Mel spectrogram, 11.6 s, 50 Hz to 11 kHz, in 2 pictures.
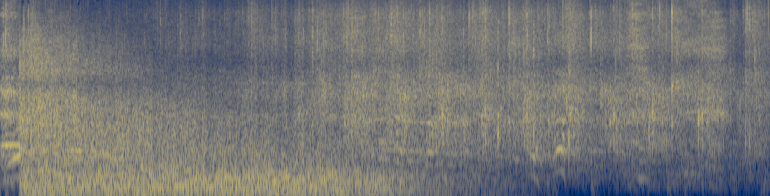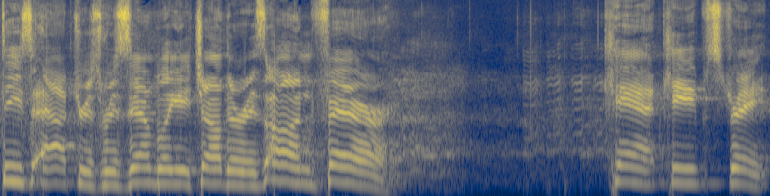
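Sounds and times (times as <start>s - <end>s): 
loud cannon fire barrage of booms and rumble: 0.0s - 4.1s
laughter: 2.7s - 5.4s, 7.7s - 10.7s
speech: 5.8s - 8.9s, 10.3s - 11.5s.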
